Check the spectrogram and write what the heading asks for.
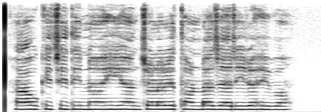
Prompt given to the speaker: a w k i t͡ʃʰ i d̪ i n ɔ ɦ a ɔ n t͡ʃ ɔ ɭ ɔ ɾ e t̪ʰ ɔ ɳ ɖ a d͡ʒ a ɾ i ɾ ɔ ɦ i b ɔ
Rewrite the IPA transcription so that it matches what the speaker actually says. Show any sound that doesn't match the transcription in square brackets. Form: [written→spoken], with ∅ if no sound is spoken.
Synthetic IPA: a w k i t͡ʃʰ i d̪ i n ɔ ɦ [a→i] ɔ n t͡ʃ ɔ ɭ ɔ ɾ e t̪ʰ ɔ ɳ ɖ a d͡ʒ a ɾ i ɾ ɔ ɦ i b ɔ

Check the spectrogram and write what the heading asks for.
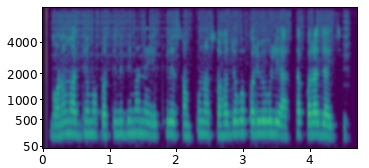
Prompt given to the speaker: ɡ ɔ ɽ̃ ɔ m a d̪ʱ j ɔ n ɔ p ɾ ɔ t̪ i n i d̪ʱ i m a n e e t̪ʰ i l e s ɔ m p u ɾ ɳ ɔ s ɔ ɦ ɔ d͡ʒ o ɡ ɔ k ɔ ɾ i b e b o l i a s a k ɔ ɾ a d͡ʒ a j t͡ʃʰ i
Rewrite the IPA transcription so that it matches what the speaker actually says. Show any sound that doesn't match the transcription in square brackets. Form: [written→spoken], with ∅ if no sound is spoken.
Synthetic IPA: ɡ ɔ ɽ̃ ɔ m a d̪ʱ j ɔ [n→m] ɔ p ɾ ɔ t̪ i n i d̪ʱ i m a n e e t̪ʰ i [l→ɾ] e s ɔ m p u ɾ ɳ ɔ s ɔ ɦ ɔ d͡ʒ o ɡ ɔ k ɔ ɾ i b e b o l i a s a k ɔ ɾ a d͡ʒ a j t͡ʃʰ i

